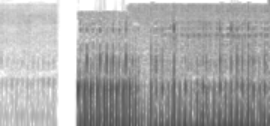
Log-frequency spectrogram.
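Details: Kittens purring. After half a second of quiet, a deep, close, rumbling purr starts abruptly and continues steady and pulsing to the end.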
